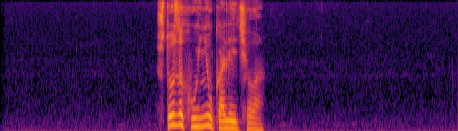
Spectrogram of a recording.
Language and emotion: Russian, angry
